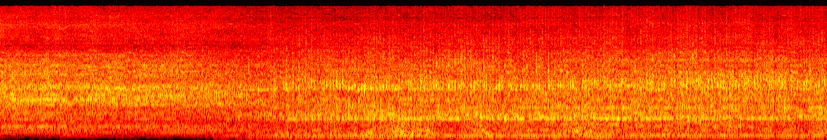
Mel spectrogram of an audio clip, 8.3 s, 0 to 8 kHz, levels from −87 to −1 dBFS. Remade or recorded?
remade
